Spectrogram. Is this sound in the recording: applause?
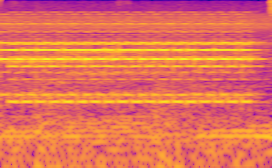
no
